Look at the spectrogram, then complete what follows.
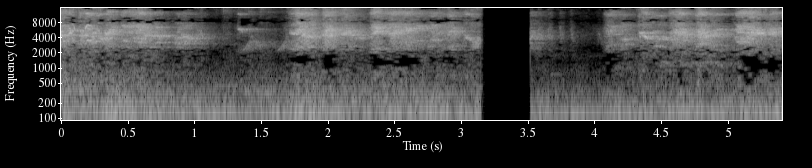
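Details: Morning chorus of shrill, squeaky chirps and rapid chatter from caged African lovebirds perched in an aviary, several birds calling at once, the sound cutting out briefly partway through before the busy high-pitched chatter resumes.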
